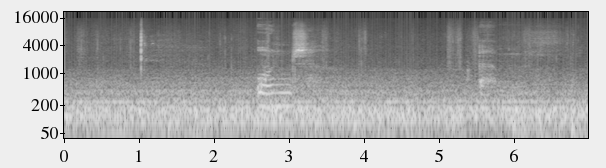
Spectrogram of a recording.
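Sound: car driving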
